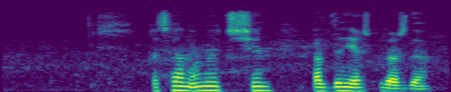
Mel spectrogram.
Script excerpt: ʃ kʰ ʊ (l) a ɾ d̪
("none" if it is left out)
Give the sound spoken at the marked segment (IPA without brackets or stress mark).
ɾ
